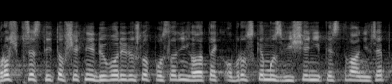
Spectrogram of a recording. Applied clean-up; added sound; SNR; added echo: none; none; none; none.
